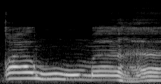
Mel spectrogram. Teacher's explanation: Qawmaha, maha. Di sini ha simpul, jadi kita kena keluarkan daripada pangkal tekak kita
